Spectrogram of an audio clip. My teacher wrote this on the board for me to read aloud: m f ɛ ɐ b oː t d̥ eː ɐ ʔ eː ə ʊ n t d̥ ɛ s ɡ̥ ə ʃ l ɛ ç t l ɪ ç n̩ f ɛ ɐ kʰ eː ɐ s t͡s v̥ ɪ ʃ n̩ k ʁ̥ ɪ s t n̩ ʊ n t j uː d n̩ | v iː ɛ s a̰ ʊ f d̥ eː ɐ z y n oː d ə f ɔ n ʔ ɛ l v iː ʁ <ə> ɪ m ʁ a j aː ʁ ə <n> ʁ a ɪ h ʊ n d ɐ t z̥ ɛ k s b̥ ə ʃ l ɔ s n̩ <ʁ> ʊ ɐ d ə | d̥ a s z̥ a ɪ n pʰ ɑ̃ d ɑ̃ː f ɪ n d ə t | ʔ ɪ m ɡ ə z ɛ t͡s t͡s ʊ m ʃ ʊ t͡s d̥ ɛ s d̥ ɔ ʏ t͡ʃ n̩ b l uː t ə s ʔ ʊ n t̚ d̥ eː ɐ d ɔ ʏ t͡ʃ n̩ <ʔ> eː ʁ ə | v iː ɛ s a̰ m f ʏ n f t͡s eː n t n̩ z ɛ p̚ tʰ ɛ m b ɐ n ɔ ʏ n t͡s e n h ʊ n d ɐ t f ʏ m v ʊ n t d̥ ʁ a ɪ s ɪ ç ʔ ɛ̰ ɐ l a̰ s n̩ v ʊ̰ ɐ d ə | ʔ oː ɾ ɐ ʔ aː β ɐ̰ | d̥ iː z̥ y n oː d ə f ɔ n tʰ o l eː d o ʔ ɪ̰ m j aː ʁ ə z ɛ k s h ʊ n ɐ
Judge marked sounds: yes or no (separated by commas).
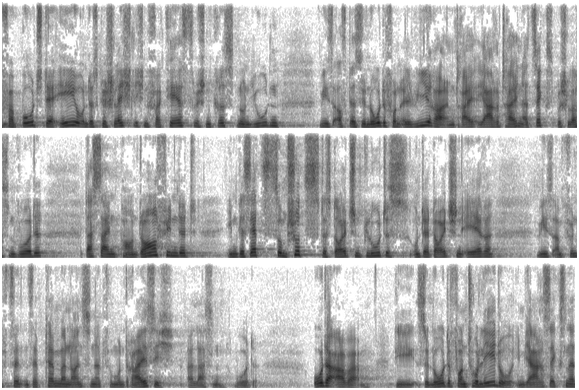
no, no, no, yes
